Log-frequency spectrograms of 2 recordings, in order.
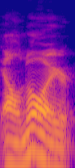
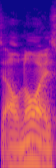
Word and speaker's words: Illinois: Because again, you see it like places like Illinois, or if you're not from there, you mispronounce it, it's Illinois, which maybe I'll call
